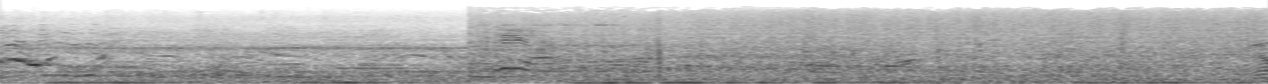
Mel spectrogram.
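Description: Amusement-park ambience of voices and music, then after about two seconds a change to a fountain's falling water splashing steadily under scattered voices.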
